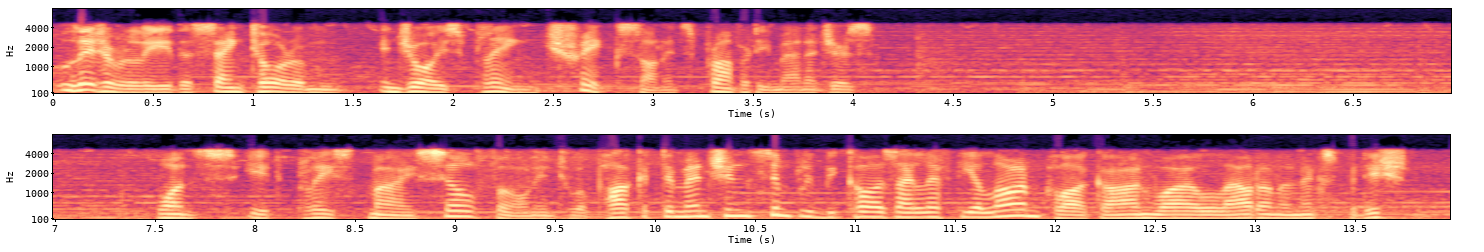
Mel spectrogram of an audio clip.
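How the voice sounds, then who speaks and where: Guy doing a wordy wry wizard superhero, very animated, game audio a bit muffled with music. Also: medium pitch, brisk, few pauses, close to an everyday voice. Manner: formal, wordy, theatrical, dryly ironic. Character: erudite, dryly witty adult male sorcerer superhero. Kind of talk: video game voice acting.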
